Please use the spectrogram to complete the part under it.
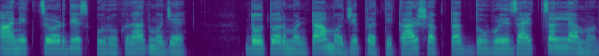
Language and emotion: Goan Konkani, sad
